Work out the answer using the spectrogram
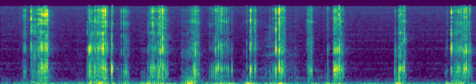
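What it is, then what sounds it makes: Cork coaster. A thin wooden knitting needle scrapes the rim and surface of a round, flat, solid cork coaster held in one hand. It makes a run of short, dry, scratchy strokes at an uneven pace, each a brief rasp with a bright edge over a low, soft body. The strokes stop quickly with almost no ring, and the scraping stays quiet throughout.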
